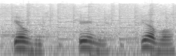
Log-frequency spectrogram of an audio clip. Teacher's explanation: The three-term descriptions of this sound: closed mid-front unrounded vowel.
